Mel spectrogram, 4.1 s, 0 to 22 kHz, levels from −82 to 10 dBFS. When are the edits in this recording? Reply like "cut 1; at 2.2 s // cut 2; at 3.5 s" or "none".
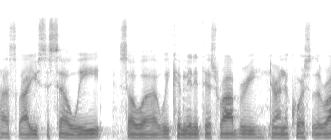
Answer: cut 1; at 1.4 s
